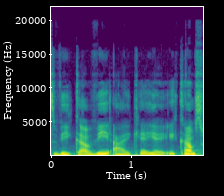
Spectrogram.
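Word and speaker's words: Vika: with my name lately people think it's zika Vicki Victoria which people spell it sometimes maika Kika whatever it is people will say anything but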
